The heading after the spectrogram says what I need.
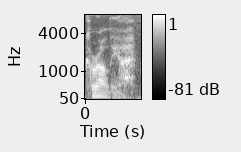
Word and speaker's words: Coralia: Aunt Cor- How did you pronounce her name? She'd like it if we called her Aunt Coralia.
